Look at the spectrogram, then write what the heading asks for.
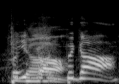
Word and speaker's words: Pagan: Now, how do you pronounce her last name? Pagan.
